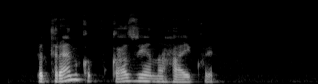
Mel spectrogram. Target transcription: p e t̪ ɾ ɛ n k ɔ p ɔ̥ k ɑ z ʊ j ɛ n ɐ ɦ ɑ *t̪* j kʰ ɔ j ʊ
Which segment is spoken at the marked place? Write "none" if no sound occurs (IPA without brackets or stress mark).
none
